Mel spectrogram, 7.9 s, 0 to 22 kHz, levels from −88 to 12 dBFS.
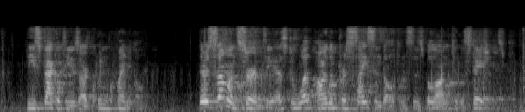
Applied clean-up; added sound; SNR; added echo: neural separator model SepFormer DNS4.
